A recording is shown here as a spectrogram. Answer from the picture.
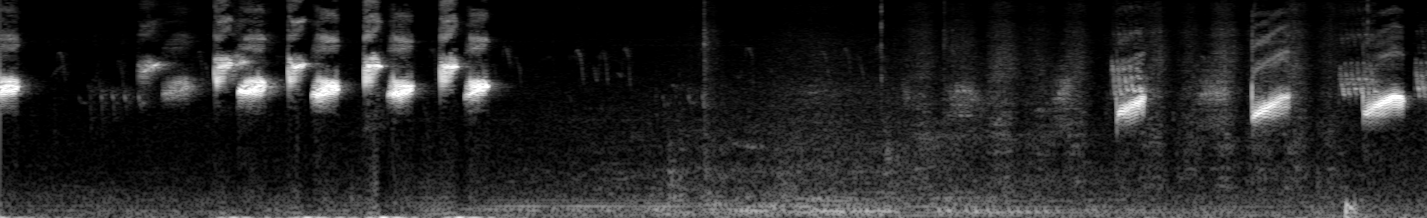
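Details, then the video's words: Young Asian pied starling learning its song: a quick series of short, bright whistled notes about twice a second, a quiet stretch with low hum, then more loud whistled phrases. "jalak suren belajar bunyi"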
